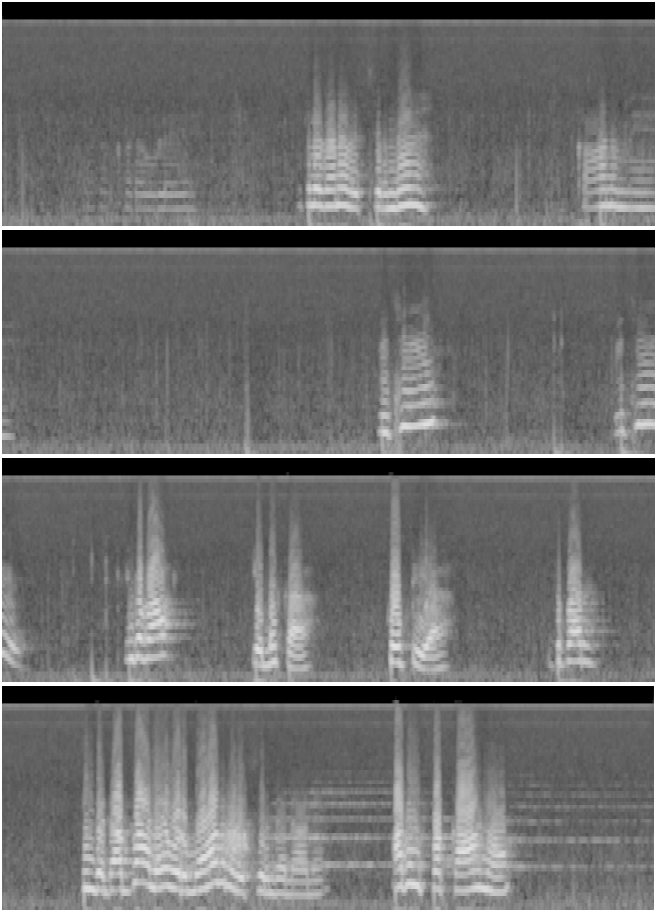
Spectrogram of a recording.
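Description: A young woman speaks calmly, in short phrases.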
